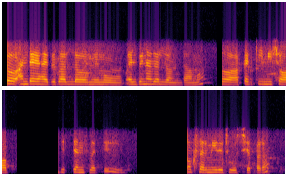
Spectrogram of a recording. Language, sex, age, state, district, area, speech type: Telugu, female, 18-30, Telangana, Adilabad, urban, conversation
